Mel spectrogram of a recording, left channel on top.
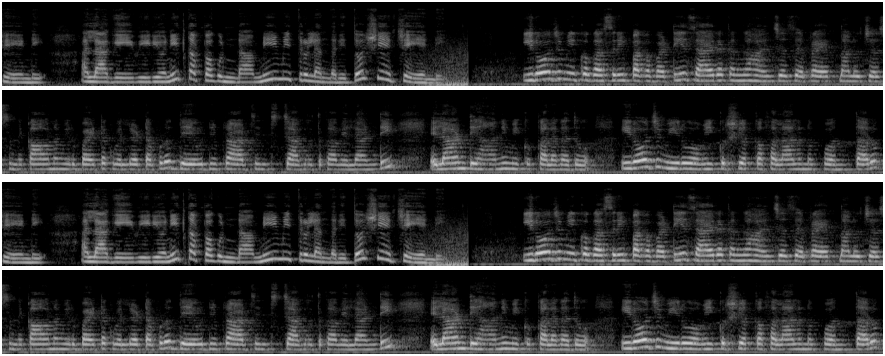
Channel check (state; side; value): noise; left; rumble, 27 dB below the sound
